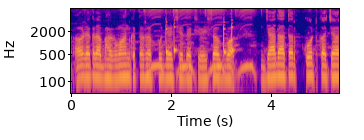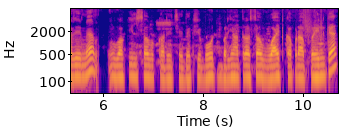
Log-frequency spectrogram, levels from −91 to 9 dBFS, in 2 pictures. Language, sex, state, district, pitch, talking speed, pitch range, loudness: Maithili, male, Bihar, Samastipur, 130 Hz, 160 wpm, 125-135 Hz, -18 LUFS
